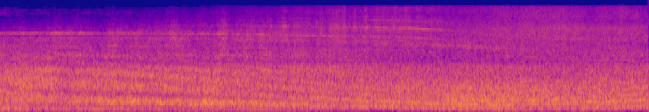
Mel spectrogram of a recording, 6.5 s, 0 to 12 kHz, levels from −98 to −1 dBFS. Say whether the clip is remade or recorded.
recorded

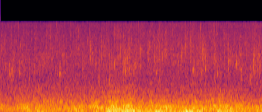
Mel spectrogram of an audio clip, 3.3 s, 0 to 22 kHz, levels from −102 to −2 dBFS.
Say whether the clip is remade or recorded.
recorded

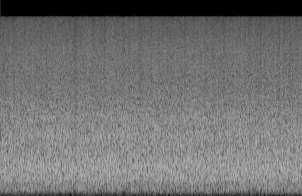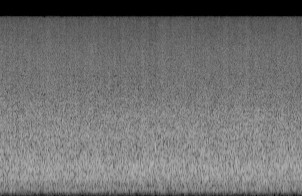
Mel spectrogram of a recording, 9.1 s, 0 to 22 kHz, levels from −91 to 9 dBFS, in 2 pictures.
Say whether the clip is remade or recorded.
recorded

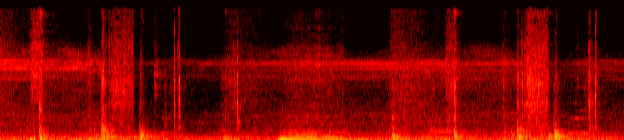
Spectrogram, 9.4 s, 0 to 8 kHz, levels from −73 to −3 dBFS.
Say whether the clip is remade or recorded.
recorded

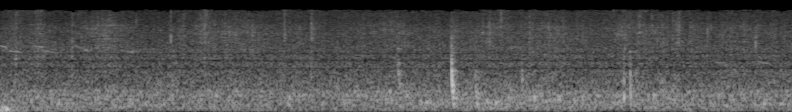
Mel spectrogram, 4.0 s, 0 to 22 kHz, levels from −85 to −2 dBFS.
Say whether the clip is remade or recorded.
recorded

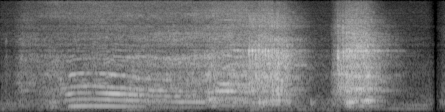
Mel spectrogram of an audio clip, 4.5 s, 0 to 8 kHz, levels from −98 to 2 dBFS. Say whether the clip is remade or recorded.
remade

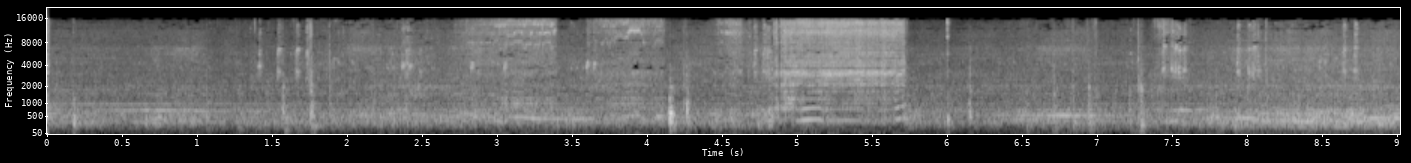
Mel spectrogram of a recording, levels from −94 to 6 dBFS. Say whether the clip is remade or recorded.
recorded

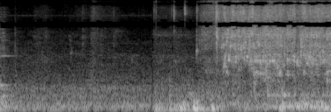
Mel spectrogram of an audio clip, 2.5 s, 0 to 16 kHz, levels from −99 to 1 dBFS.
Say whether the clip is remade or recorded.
recorded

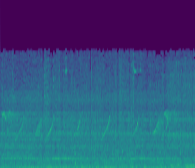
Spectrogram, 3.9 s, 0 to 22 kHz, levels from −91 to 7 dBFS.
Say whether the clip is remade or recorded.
recorded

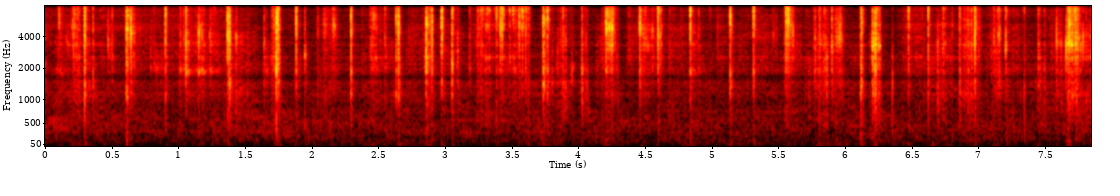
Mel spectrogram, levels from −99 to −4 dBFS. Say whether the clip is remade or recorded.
remade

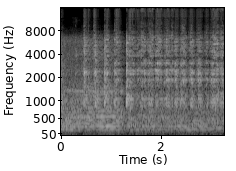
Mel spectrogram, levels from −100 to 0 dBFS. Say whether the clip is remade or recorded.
recorded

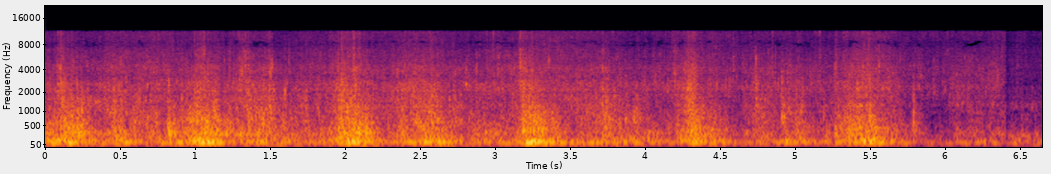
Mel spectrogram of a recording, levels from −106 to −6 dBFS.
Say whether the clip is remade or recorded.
recorded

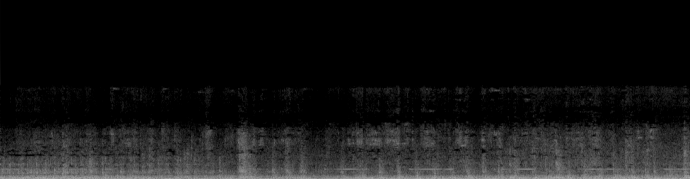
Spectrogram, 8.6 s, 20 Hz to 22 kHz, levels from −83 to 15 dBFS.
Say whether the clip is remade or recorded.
recorded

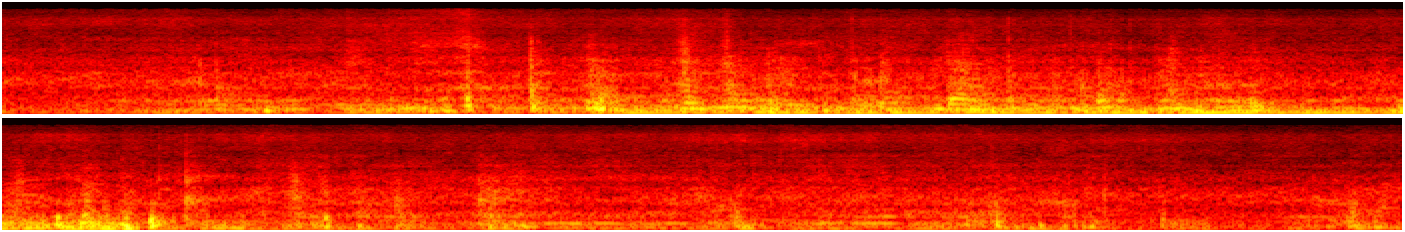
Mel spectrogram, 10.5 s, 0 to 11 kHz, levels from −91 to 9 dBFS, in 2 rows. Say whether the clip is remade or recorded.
remade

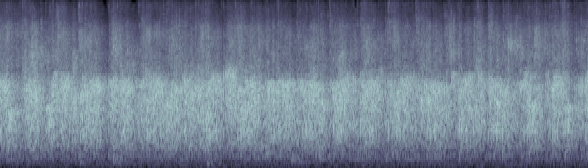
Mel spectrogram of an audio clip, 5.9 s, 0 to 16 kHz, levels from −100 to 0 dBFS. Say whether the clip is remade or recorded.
recorded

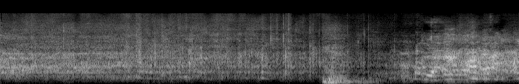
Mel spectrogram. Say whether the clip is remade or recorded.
remade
